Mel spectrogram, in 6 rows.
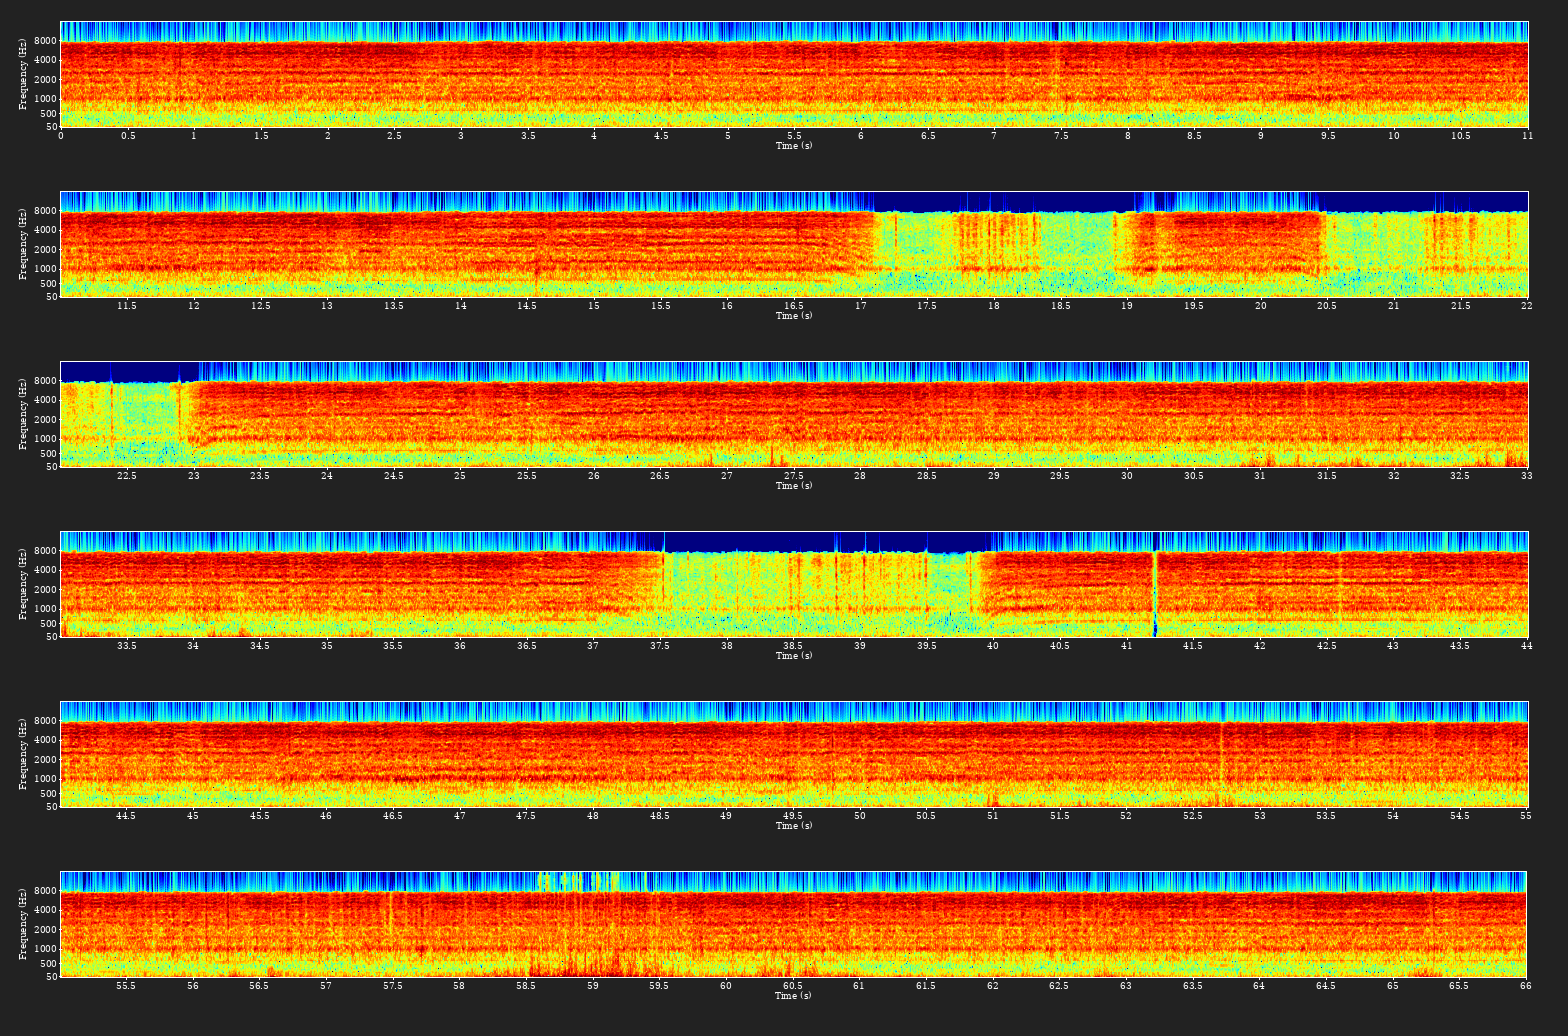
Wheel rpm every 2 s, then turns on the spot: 160, 170, 170, 160, 160, 170, 160, 160, 60, 70, 40, 90, 160, 160, 160, 170, 170, 170, 80, 30, 150, 160, 160, 160, 160, 160, 170, 170, 160, 170, 170, 170, 160.
16-18 20-22 36-38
